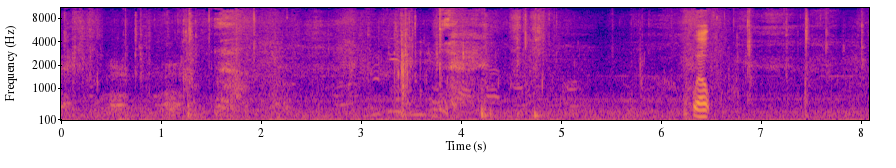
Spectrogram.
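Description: Steady low hum with light rustling and handling clicks, as a sleeve rubs against the microphone, under faint distant voices; a short spoken word comes about six seconds in.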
